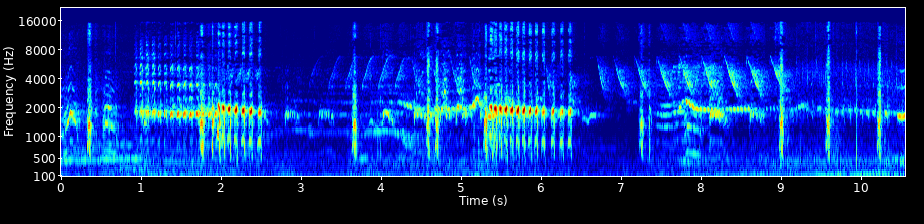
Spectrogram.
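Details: Chinese hwamei singing with vigour: sharp clicks and short whistles, two loud accelerating bursts of rapid repeated notes, then a series of fast descending chirps and scattered notes.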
